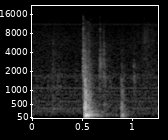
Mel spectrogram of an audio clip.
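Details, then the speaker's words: Harman Kardon HK3600 receiver: one heavy low thump, then a smaller one, from the left speaker only when switching inputs (phono to CD); suspected DC on the left channel in preamp or input switching stages. "CD, you hear that big thump, and that's in the left speaker only. So I got a problem on the left channel, in somewhere in the preamplifier stages, or the preamplifier stages, or the switching, the input switching."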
